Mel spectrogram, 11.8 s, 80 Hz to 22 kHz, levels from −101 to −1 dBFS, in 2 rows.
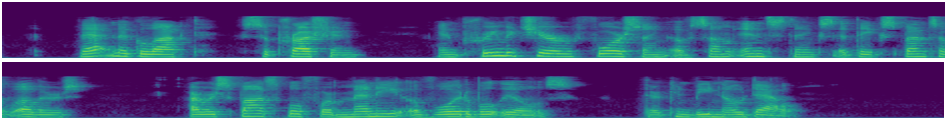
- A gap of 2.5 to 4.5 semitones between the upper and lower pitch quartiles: Yes, average, 2.8 semitones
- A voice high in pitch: No, medium, 175 Hz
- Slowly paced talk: Yes, slow, 125 wpm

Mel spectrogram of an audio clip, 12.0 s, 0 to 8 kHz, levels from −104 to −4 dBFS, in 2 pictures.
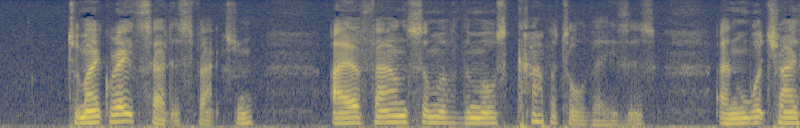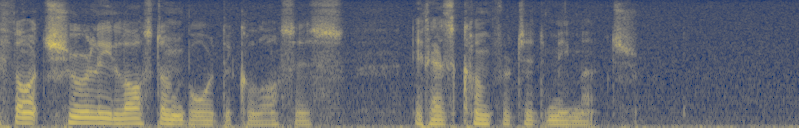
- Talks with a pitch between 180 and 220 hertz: No, low, 120 Hz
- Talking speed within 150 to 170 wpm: No, average, 140 wpm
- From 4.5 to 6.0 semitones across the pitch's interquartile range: Yes, average, 5.3 semitones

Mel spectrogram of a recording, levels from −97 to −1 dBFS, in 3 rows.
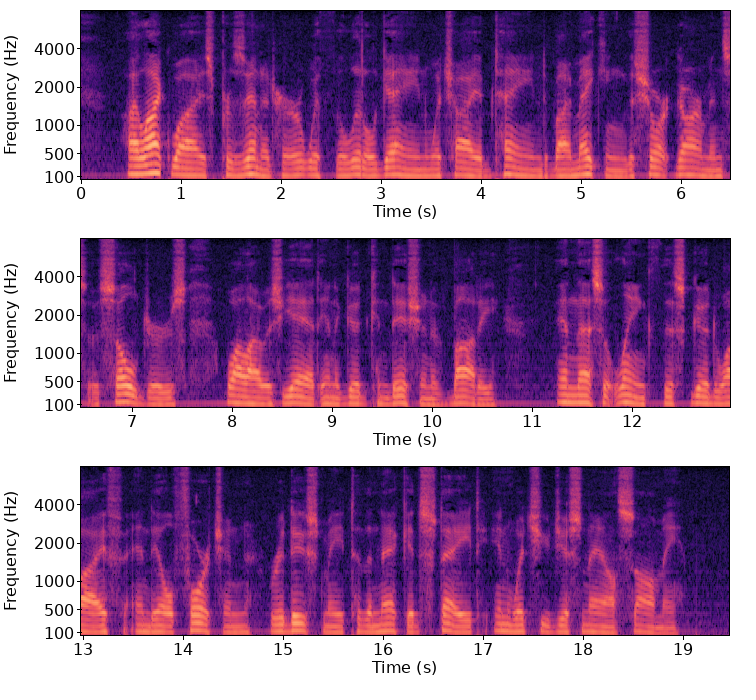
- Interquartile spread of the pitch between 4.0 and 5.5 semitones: No, narrow, 2.6 semitones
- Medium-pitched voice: No, low, 115 Hz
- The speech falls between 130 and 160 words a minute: Yes, average, 155 wpm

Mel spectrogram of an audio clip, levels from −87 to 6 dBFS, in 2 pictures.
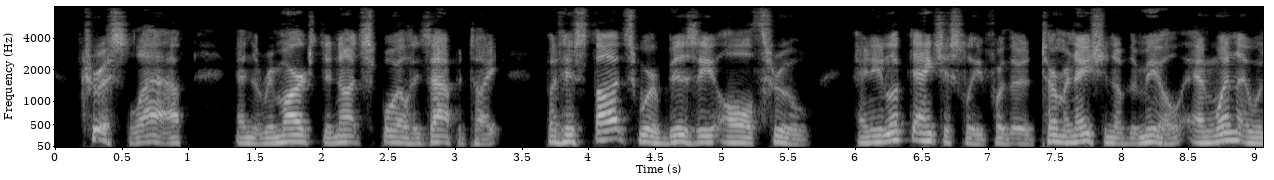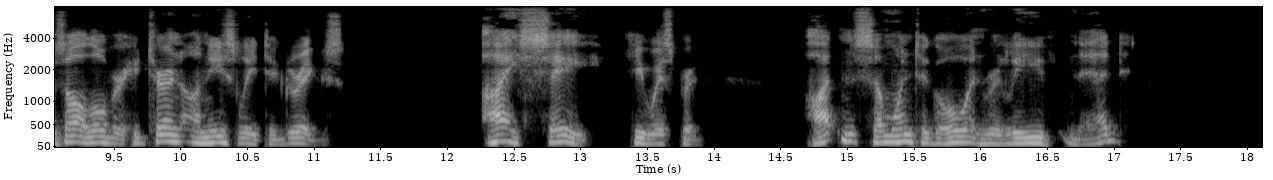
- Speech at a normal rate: Yes, average, 160 wpm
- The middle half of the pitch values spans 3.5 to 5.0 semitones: Yes, average, 3.9 semitones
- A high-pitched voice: No, low, 120 Hz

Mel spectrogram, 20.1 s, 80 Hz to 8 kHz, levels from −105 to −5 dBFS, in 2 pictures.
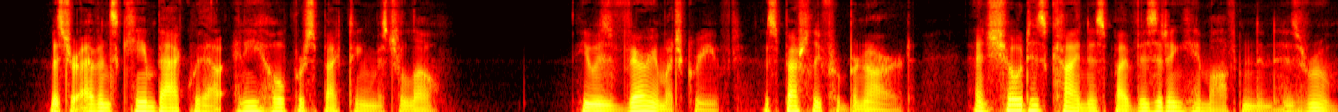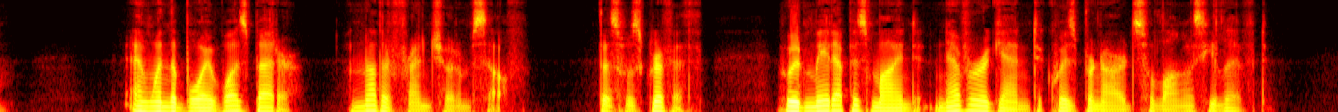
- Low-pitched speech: Yes, low, 100 Hz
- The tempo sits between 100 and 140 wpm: No, average, 175 wpm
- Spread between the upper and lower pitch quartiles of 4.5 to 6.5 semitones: Yes, average, 4.9 semitones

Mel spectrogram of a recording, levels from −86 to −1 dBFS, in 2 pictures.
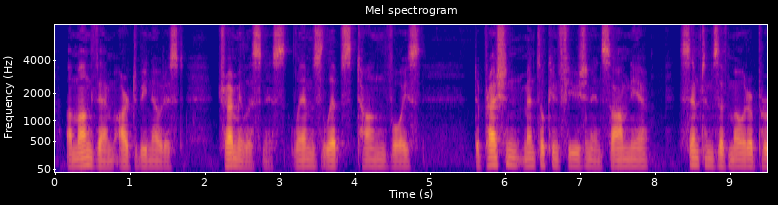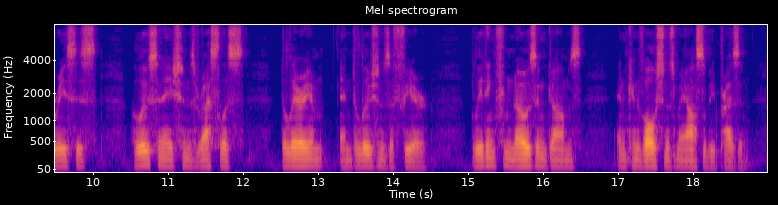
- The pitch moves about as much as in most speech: No, narrow, 1.6 semitones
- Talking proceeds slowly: Yes, slow, 120 wpm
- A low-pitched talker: Yes, very low, 90 Hz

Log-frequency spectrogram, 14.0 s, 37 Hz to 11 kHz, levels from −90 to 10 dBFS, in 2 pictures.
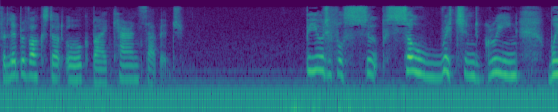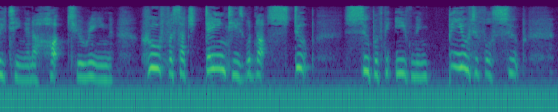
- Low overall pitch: No, high, 245 Hz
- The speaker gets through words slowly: Yes, slow, 125 wpm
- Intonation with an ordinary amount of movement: Yes, average, 4.5 semitones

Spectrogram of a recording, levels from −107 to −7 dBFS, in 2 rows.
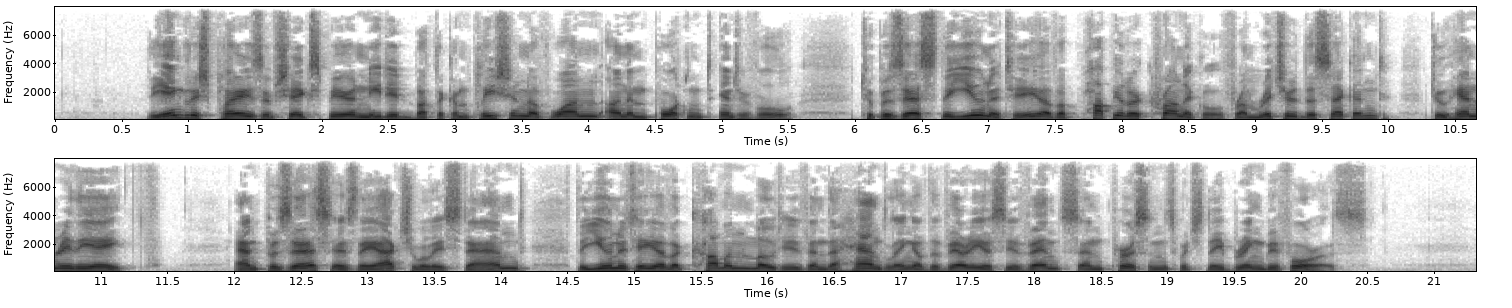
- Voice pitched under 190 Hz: Yes, low, 135 Hz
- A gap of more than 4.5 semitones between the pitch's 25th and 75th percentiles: No, average, 4.1 semitones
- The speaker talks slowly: No, average, 155 wpm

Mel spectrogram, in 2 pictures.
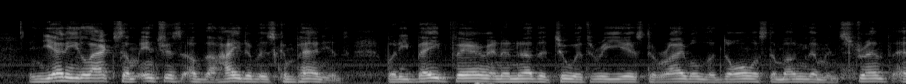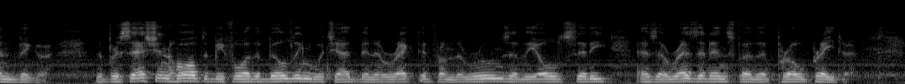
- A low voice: Yes, low, 125 Hz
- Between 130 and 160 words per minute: No, average, 180 wpm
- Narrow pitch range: Yes, narrow, 2.2 semitones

